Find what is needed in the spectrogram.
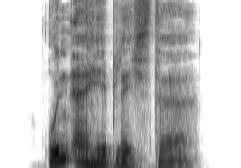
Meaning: inflection of unerheblich: 1. strong/mixed nominative/accusative feminine singular superlative degree 2. strong nominative/accusative plural superlative degree
- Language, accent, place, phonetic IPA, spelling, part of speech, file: German, Germany, Berlin, [ˈʊnʔɛɐ̯heːplɪçstə], unerheblichste, adjective, De-unerheblichste.ogg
